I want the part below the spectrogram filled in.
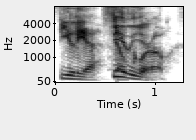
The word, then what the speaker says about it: Figli del Coro: It's technically pronounced Filia del Coro. – Filia de Coro. This was it's spelled Figli del Coro, but it's pronounced Filia. It's Italian.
